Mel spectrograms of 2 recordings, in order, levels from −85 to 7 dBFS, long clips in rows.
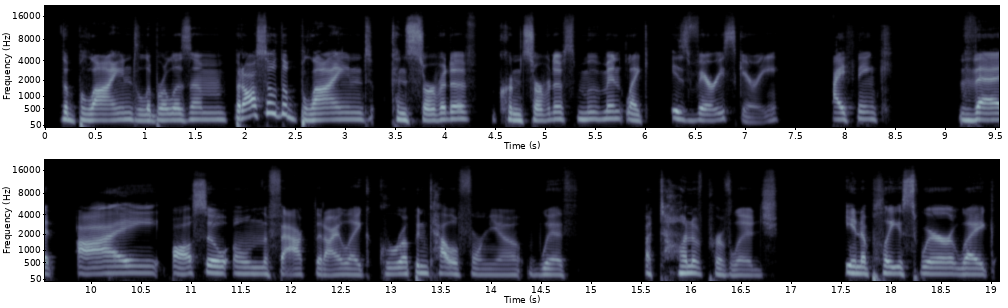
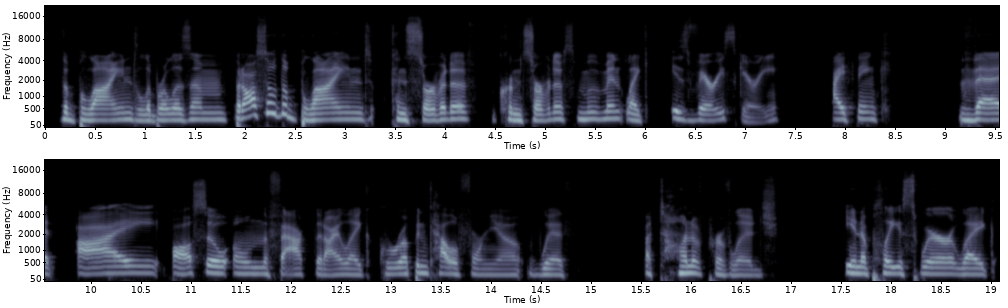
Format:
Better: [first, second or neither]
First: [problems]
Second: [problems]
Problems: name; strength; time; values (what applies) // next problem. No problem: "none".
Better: first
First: none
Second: muffled; slightly; fading above 3 kHz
